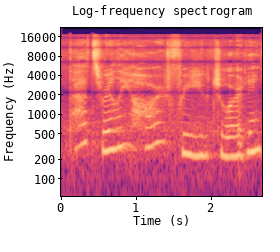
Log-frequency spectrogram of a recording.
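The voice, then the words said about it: Gentle, soft, sweet therapist voice. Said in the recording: “she's like the most gentle and sweet... holds like really soft space... that's a really good impression”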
